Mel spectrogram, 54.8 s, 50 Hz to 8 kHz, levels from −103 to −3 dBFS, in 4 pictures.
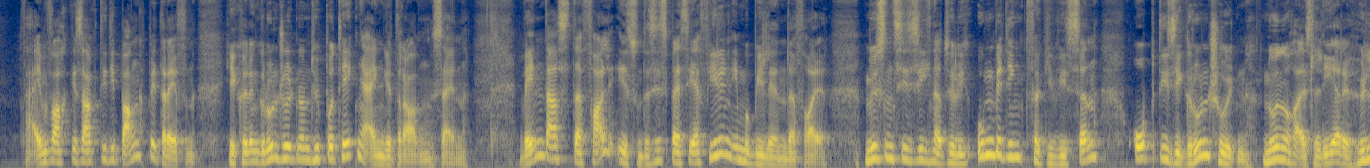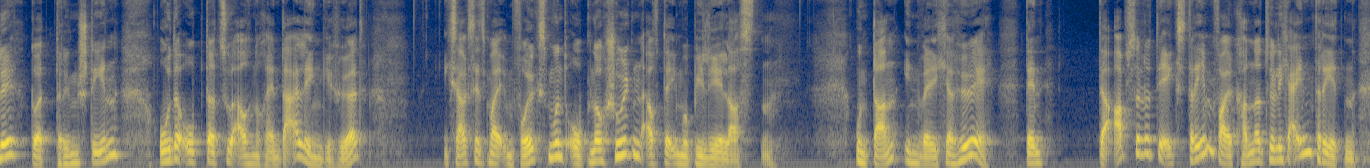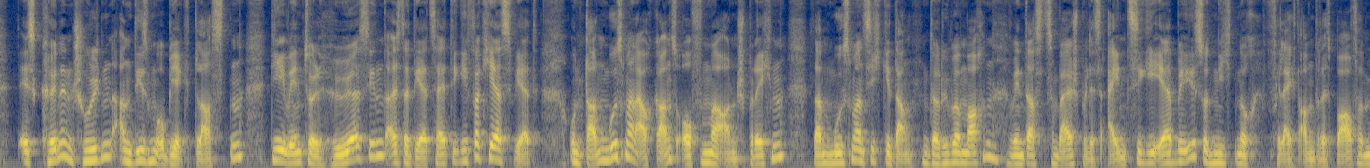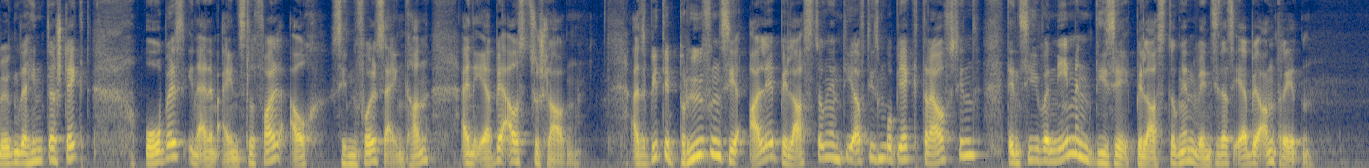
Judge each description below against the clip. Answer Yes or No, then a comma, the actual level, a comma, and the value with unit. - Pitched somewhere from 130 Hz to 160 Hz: Yes, medium, 140 Hz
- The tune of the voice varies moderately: No, wide, 8.9 semitones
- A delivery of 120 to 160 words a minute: No, average, 175 wpm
